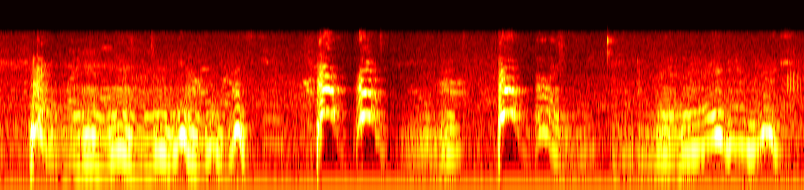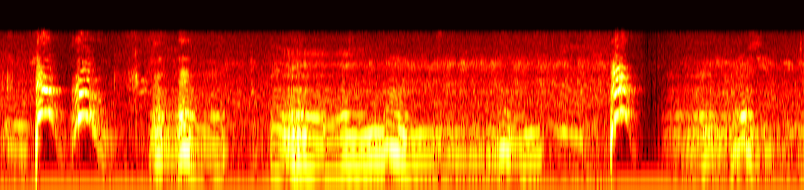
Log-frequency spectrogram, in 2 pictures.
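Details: Basset hound trying to make friends with a household cat, keeping up a long run of wavering moans and grumbles broken by sharp barks, some of them paired, over about sixteen seconds.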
